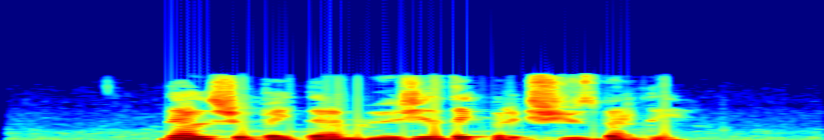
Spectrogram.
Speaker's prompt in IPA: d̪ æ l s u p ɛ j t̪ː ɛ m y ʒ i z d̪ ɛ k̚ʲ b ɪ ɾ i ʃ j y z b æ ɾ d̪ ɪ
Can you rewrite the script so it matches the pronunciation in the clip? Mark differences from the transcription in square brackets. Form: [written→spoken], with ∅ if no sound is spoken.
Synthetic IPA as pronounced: d̪ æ l [s→ʃ] u p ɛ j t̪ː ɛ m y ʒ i z d̪ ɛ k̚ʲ b ɪ ɾ i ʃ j y z b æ ɾ d̪ ɪ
